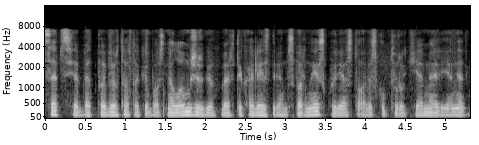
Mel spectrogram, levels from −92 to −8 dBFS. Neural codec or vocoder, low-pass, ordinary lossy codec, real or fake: none; 7.2 kHz; AAC, 48 kbps; real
